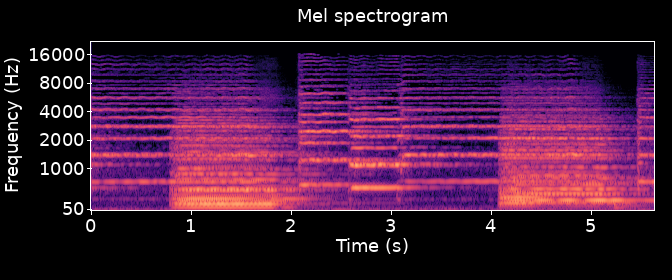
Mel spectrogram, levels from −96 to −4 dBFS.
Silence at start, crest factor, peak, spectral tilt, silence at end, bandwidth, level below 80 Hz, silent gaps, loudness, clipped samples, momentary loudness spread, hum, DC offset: 0 s; 14 dB; -12 dBFS; -5 dB/octave; 0 s; 16.5 kHz; -56 dBFS; none; -26 LUFS; under 0.1%; 9 LU; none; under 0.1%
